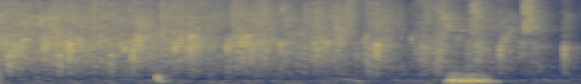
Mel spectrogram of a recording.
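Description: An audience breaks into steady applause at the end of a quiz, a dense crackle of many hands clapping at once, fairly loud and sustained throughout with a brief low thump near the end.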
